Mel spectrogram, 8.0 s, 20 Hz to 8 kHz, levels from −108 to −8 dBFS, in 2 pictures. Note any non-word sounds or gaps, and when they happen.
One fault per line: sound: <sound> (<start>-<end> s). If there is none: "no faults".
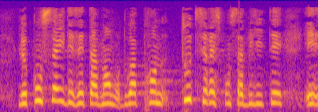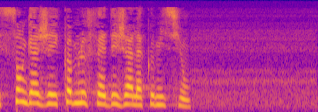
no faults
